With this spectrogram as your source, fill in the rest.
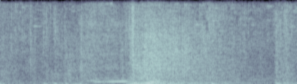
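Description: A sword clashes against an enemy.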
